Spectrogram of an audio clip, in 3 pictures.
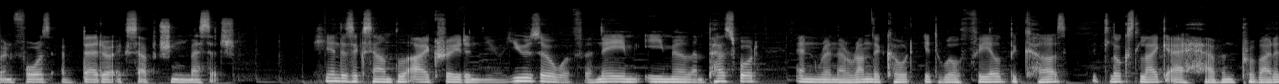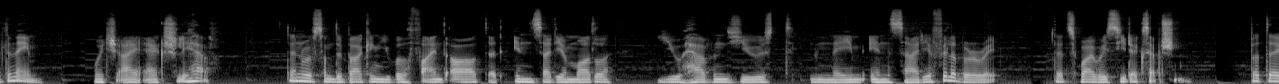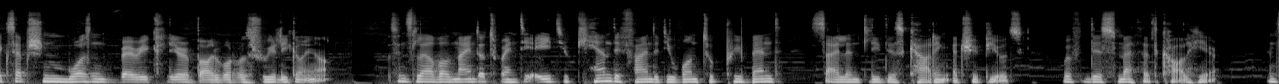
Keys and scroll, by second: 29.5 super+e, 31.8 Tab, 33.1 super+v.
